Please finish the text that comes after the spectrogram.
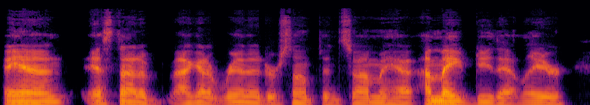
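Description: A man's voice: low-pitched, fairly even intonation, fast, fairly bright tone, no room sound, studio quality. A middle-aged man co-hosting a podcast, chatting casually in a hesitant, rambling way. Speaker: podcast co-host. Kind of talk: casual chat about movies.

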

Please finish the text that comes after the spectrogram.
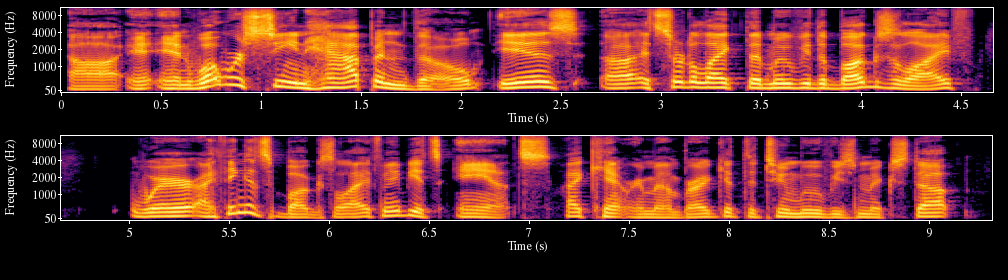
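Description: Man, podcast host, indignant, halting with fillers, slightly hoarse, fairly high voice, dry sound. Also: expressive, dry recording. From United States. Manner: indignant, hesitant with many fillers and restarts. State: losing his voice slightly. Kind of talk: solo podcast commentary.

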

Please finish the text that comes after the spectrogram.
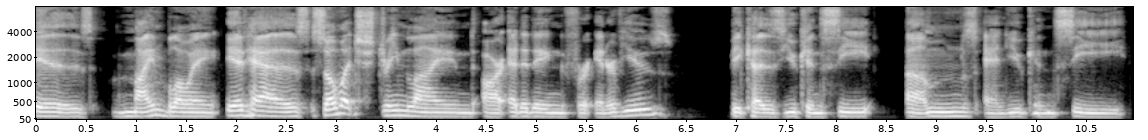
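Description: A man with a lowish voice speaks as a podcast guest. He is informal and explanatory, talking in the relaxed language of a casual interview. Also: slow pace.

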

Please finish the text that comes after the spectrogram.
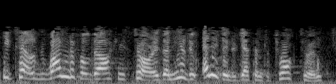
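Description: A woman's voice: a little high, sing-song, racing. An actress playing a chatty, anxious young small-town woman putting on airs in a 1930s radio drama, with a gushing manner and nervous little laughs. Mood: flustered, airy. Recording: dull, hissy 1930s radio recording.

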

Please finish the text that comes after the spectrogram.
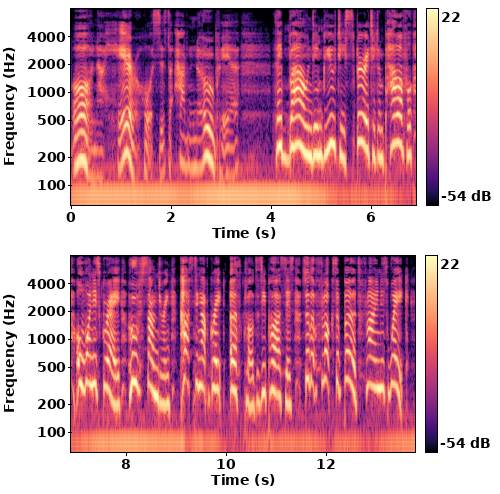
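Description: An eager, awestruck young princess, as a woman storyteller puts her on, stammering and gushing in a high voice that leaps around. She sounds a little off-mic in a dry space. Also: lively intonation, measured pace, fairly bright tone, no echo, distant mic.

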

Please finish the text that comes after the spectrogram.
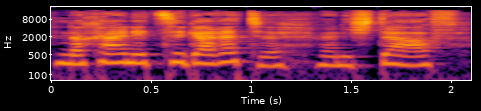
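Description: An actress playing a proud, scornful woman writer facing execution in a radio play, with a deliberate, ironic delivery. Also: on the high side, steady tone, pushed and bright. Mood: subdued scorn. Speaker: radio drama actor. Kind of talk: German radio play acting.

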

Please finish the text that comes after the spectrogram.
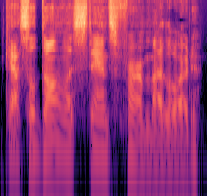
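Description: A man's voice: deep voice, a little slow, sharp tone, dry recording, clean studio sound. A man voicing a very tall, dutiful fantasy captain in an audiobook, reporting formally and deferentially. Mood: formal, steady.

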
